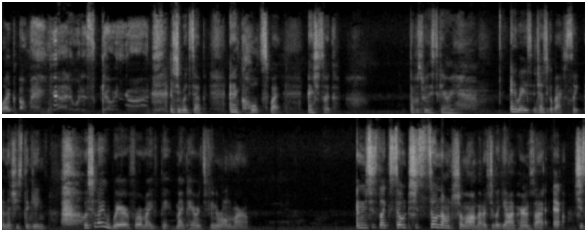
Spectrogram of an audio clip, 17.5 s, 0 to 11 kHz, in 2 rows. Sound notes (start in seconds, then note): 9.7 sigh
